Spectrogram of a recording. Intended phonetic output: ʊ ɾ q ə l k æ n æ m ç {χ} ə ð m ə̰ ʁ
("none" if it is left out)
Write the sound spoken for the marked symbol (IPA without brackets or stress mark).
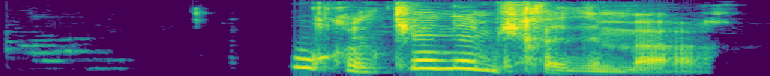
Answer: χ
